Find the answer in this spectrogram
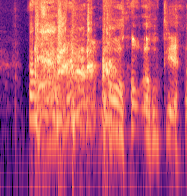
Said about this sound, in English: You've had the big cough.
